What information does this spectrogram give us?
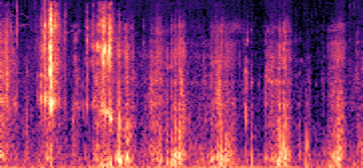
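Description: Crunching of garlic mashed potato flavored potato chips, with a few sharp bites followed by softer, continuous chewing, faint and with no talk.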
